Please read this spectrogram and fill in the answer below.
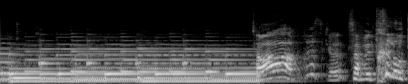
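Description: Digital piano played with held chords under a melody, the notes stopping about two-thirds of the way through. A man's voice follows.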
